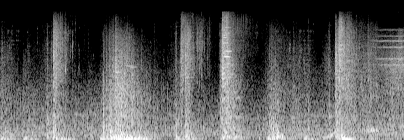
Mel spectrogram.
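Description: Heavy weapons clash and strike with loud metallic blows.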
